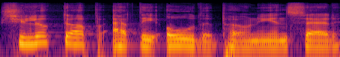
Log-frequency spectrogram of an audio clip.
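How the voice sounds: Woman's extremely low-pitched voice at a moderate pace, ordinary pitch variation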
